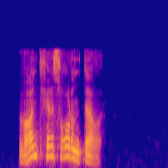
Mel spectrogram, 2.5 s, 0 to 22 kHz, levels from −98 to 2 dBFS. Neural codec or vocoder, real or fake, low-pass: none; real; 7.2 kHz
